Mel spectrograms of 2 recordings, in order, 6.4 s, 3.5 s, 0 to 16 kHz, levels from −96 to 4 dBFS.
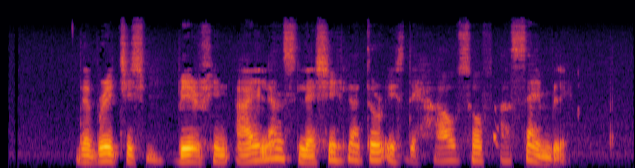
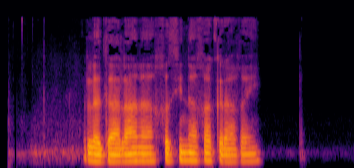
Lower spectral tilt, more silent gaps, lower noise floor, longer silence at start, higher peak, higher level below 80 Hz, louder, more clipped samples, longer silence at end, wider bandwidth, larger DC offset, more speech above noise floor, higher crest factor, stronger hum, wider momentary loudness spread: second, -5 dB/octave vs -7.5 dB/octave; neither; second, -65 dBFS vs -71 dBFS; about the same, 0.75 s vs 0.85 s; about the same, -6 dBFS vs -6 dBFS; about the same, -66 dBFS vs -64 dBFS; second, -25 LUFS vs -22 LUFS; neither; second, 0.25 s vs 0.95 s; about the same, 10.5 kHz vs 11.5 kHz; neither; second, 41 dB vs 50 dB; about the same, 20 dB vs 18 dB; neither; about the same, 12 LU vs 10 LU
